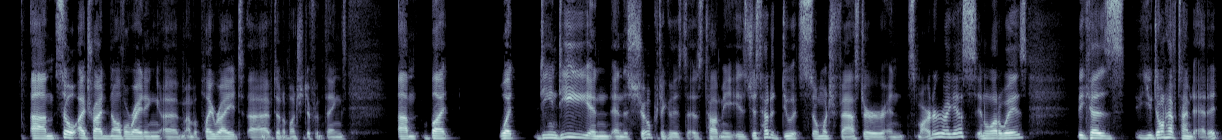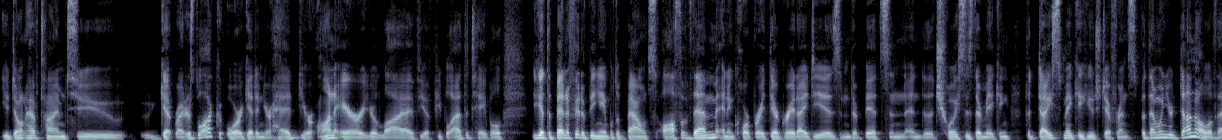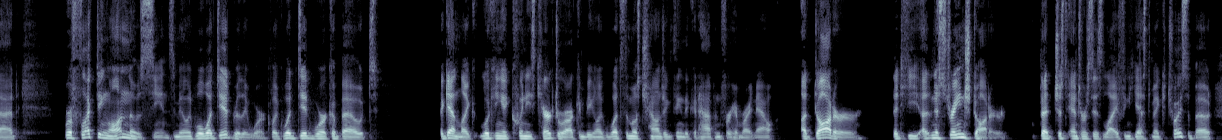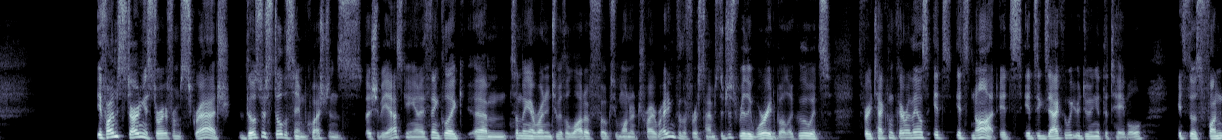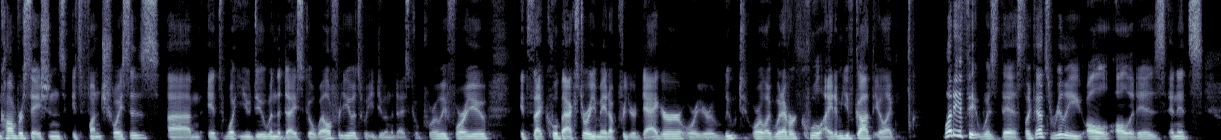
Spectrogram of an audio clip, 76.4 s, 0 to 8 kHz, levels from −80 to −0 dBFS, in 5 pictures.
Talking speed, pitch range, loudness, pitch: 245 wpm, 105-130 Hz, -21 LUFS, 115 Hz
